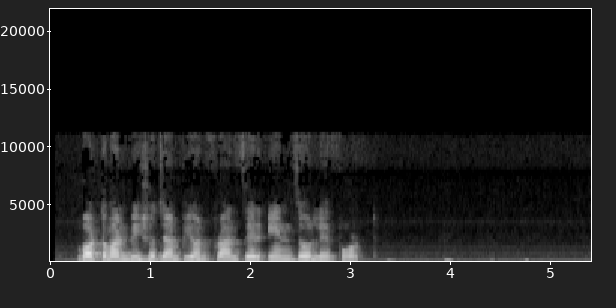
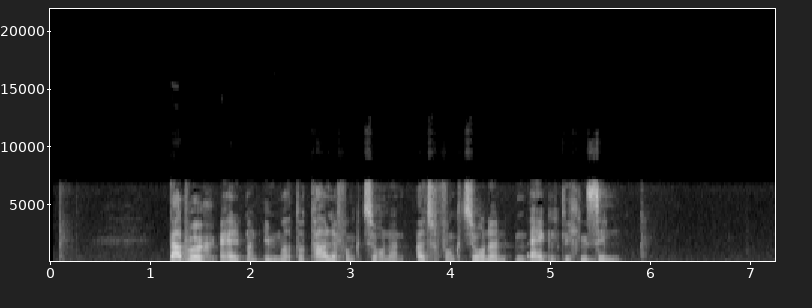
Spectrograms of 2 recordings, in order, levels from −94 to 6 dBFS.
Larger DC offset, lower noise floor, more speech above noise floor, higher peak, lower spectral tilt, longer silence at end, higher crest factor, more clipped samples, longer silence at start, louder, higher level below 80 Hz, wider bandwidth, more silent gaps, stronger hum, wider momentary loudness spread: neither; second, -60 dBFS vs -71 dBFS; second, 39 dB vs 44 dB; about the same, -2 dBFS vs -2 dBFS; first, -6 dB/octave vs -1.5 dB/octave; about the same, 1.4 s vs 1.35 s; about the same, 22 dB vs 26 dB; neither; first, 0.25 s vs 0.1 s; first, -22 LUFS vs -26 LUFS; first, -64 dBFS vs -76 dBFS; about the same, 11.5 kHz vs 10.5 kHz; neither; neither; second, 11 LU vs 15 LU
